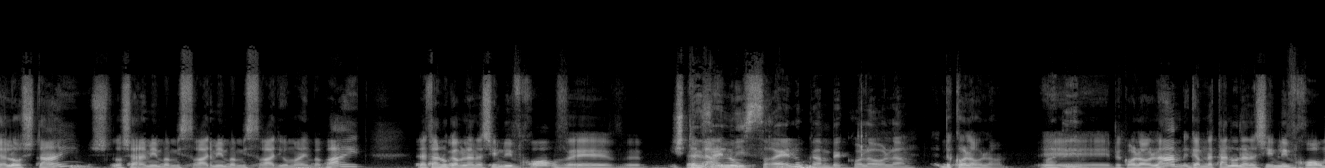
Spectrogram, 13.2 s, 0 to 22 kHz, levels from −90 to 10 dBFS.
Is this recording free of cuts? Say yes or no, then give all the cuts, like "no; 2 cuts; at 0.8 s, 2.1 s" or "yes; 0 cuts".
no; 1 cut; at 2.1 s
